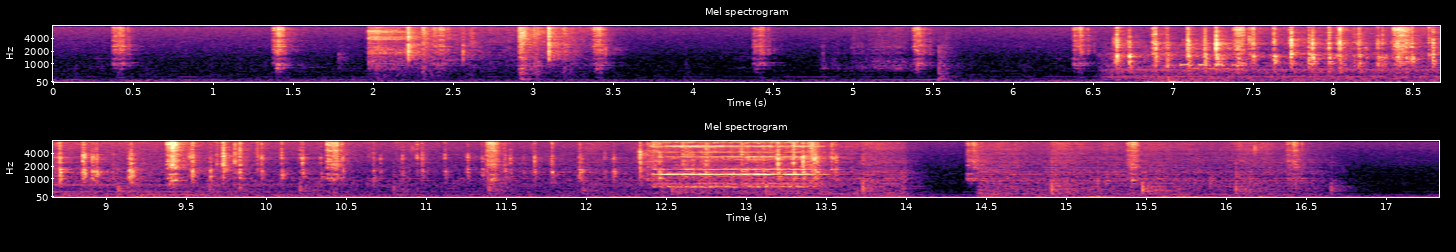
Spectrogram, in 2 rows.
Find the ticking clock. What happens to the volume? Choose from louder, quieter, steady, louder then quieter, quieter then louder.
louder then quieter.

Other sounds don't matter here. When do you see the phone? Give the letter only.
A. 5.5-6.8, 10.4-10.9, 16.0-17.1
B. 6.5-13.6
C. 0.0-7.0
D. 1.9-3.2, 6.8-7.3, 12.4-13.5
D.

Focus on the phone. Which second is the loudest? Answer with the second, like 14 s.
13 s.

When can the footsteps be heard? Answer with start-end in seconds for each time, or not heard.
8.9-16.8.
